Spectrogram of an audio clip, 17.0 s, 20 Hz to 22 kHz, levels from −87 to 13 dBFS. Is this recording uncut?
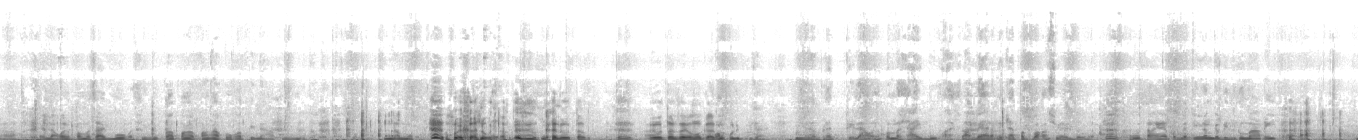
yes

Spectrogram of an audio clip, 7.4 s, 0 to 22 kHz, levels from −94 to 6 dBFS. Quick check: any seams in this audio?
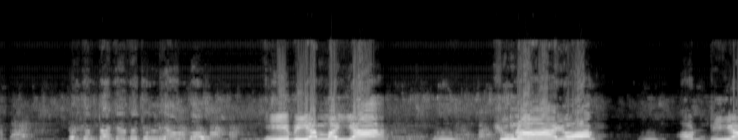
no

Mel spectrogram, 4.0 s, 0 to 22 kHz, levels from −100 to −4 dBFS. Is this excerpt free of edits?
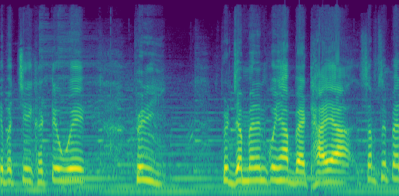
yes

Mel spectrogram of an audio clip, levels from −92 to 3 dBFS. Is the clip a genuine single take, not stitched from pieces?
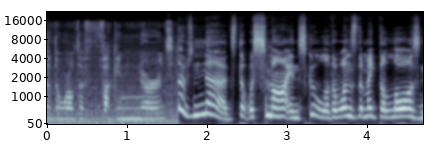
no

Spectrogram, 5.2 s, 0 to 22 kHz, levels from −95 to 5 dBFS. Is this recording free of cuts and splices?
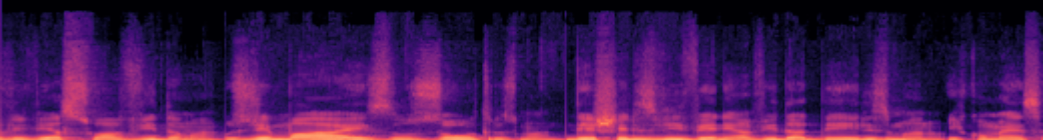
no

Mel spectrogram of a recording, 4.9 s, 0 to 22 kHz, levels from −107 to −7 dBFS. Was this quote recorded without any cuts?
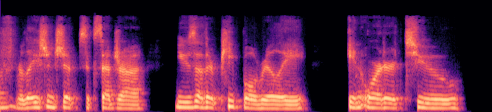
yes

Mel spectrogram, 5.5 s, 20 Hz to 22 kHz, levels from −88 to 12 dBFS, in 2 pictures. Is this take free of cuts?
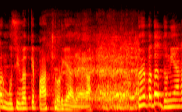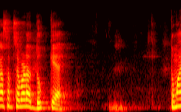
no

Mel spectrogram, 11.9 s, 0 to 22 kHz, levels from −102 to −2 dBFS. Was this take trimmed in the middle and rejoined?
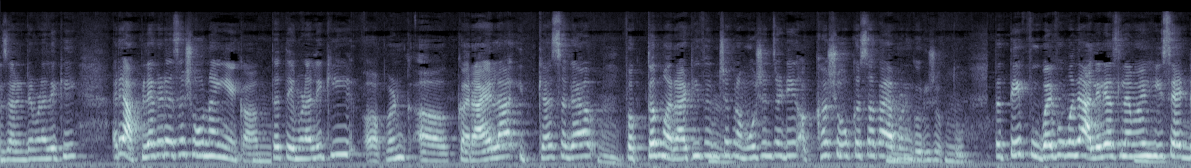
yes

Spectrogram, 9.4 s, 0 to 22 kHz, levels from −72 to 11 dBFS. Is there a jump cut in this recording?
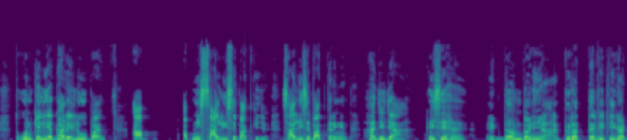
no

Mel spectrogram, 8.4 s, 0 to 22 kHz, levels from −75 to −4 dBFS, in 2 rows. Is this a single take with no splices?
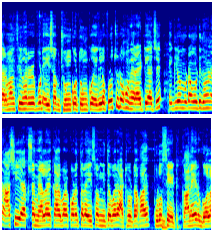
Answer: no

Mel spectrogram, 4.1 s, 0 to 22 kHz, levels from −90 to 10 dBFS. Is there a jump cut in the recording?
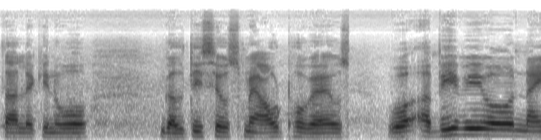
yes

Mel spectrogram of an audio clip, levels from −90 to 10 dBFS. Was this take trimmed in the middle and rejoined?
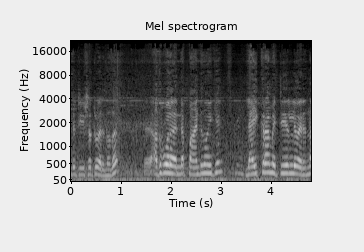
no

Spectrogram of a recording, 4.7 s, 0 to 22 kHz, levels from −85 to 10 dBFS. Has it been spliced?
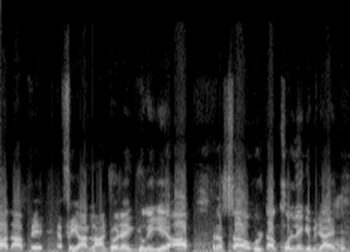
no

